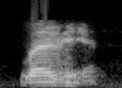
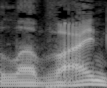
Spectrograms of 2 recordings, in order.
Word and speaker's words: Levien: First of all, his name is, we pronounce the name Levine, but Well, then they got to put the E on the other side of the N because it's spelled L-E-V-I-E-N. – I agree, man. He's been my best friend since we're 14, 15 years old, and I've been telling him for a long time that name is Levian. But he insists on calling it Levine, something about honoring the way his dad and grandfather, great-grandfather all pronounced it.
